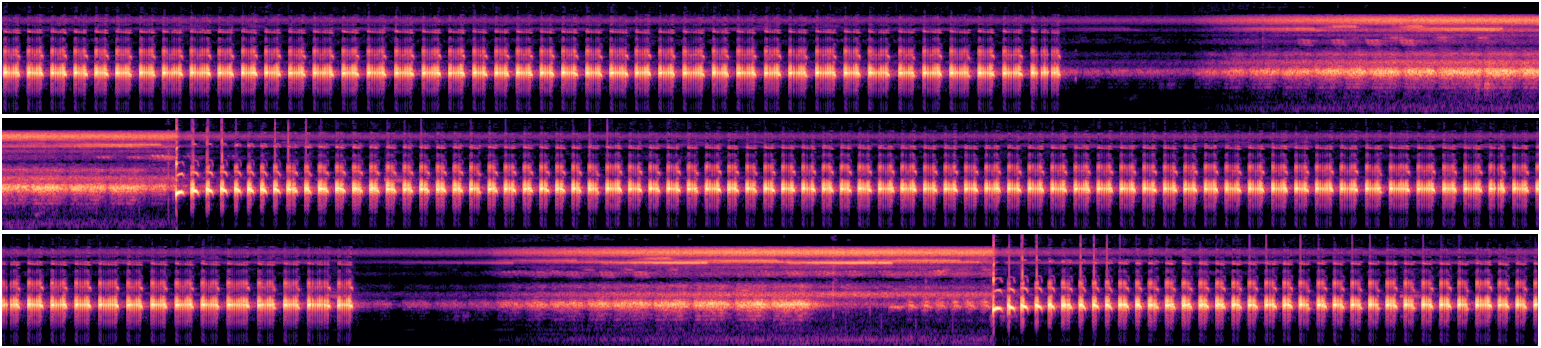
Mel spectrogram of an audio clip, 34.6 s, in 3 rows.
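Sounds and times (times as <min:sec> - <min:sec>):
Asian common toad pulsed trill: 0:00.0 - 0:34.5
hiss and hum: 0:08.0 - 0:12.8, 0:25.9 - 0:31.2.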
